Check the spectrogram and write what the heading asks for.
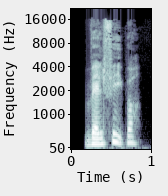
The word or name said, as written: valgfeber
